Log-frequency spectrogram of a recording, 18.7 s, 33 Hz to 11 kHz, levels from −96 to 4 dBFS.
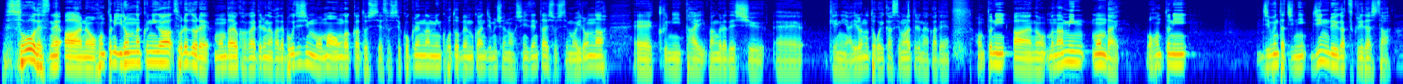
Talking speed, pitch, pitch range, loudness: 425 characters per minute, 110 Hz, 95-130 Hz, -32 LUFS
